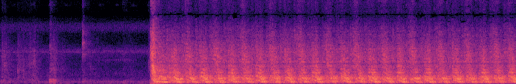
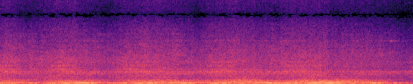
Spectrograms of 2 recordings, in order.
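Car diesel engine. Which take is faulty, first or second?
first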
